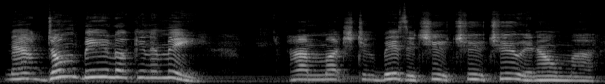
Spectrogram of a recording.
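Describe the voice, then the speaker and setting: A woman's voice: a little high, slow pace, a bit bright. Woman as a grumbling, sputtering porcupine. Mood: grumpy, dismissive. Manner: sputtering, chewing through words. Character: busy, grumbling porcupine chewing an antler.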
